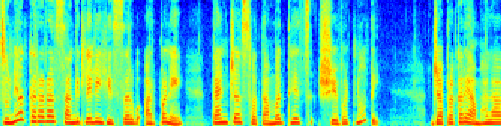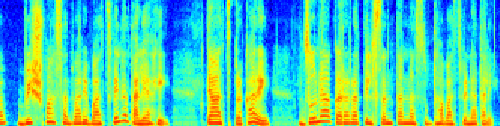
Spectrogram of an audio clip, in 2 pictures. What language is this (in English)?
Marathi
